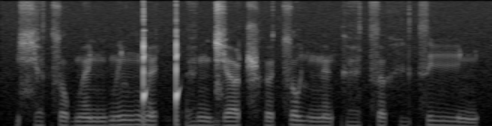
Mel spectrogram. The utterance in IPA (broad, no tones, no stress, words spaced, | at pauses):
ɕɛ̤t͡sobɛ̃ɲ bẽʎŋ͡ǃeǃʼɛ̤n d͡ʑɛɐ̯ʈ͡ʂʰøt͡soʎ nẽkɛ̤ t͡səxi̤t͡siːɲ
